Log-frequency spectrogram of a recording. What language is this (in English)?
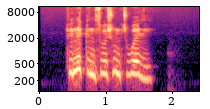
Kabyle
